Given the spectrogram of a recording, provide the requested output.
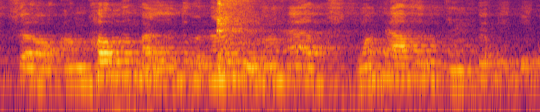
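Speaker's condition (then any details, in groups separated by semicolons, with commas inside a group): Moebius syndrome; since birth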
